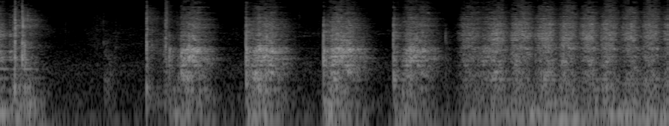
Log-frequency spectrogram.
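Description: Hand file strokes on a small mild steel part held in a bench vise: starting about a second in, four rasping strokes about half a second apart, then quicker, lighter strokes near the end.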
